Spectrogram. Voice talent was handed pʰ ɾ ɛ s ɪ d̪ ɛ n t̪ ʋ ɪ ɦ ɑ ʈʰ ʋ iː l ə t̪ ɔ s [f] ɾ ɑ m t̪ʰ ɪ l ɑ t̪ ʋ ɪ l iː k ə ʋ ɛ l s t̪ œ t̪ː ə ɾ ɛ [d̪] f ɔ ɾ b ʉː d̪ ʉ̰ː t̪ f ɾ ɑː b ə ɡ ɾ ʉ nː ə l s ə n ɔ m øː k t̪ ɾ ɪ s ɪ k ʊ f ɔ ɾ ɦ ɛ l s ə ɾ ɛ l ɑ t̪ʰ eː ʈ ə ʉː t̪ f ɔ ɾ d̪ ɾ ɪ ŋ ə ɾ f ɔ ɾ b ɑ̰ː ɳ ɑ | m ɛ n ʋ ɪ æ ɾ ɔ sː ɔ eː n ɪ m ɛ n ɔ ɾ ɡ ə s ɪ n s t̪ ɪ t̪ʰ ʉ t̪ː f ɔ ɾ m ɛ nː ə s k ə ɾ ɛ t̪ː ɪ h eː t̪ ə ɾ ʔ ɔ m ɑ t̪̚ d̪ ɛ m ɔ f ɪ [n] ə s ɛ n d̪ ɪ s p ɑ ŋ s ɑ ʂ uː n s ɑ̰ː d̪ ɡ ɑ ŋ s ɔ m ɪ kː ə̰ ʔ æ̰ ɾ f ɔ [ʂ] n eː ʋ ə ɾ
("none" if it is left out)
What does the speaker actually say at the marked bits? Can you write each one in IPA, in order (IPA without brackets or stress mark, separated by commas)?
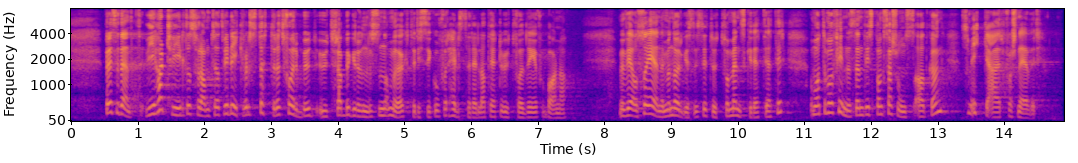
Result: f, t̪, nː, ʂ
